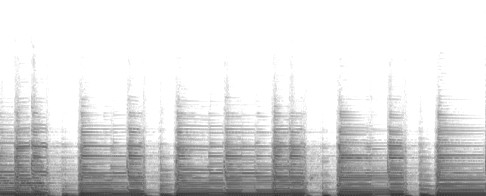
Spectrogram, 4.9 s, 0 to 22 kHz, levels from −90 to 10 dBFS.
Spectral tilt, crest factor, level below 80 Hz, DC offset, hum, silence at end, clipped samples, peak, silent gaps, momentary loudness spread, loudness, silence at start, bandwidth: -7 dB/octave; 14 dB; -34 dBFS; under 0.1%; none; 0 s; under 0.1%; -2 dBFS; none; 4 LU; -17 LUFS; 0 s; 9.8 kHz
